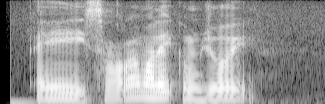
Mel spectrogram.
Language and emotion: Russian, positive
